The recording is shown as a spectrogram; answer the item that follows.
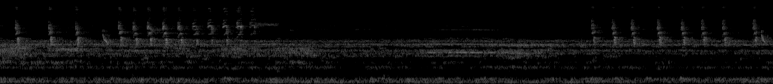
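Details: Common tailorbird mother feeding a baby bird; bursts of fast, high, clicking chirps at the start and end, separated by a quieter gap, over a background hum.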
